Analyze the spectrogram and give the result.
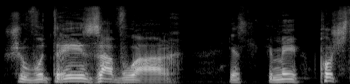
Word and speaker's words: voudrais: Je voudrais is spelled, voudrais is spelled V-O-U-D-R-A-I-S. So we have an S here at the end, a silent S, which is followed by a vowel of have.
